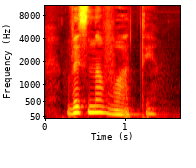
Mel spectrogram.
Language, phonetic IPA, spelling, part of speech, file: Ukrainian, [ʋeznɐˈʋate], визнавати, verb, Uk-визнавати.ogg
- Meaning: to acknowledge, to recognize, to accept (admit as fact or truth)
